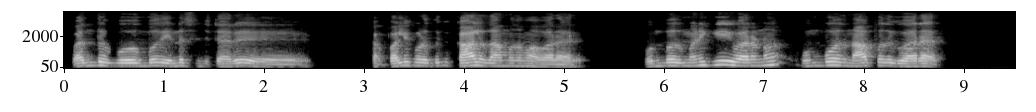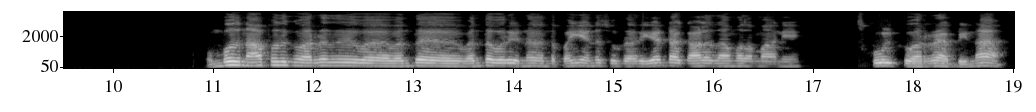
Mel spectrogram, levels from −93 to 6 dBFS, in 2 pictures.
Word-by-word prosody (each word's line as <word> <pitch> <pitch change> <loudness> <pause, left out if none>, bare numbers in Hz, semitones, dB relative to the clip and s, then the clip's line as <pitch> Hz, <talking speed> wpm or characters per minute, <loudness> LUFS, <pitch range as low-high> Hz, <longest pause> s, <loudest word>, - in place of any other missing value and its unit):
வந்து 160 +4 +1 0.2
போகும்போது 150 +2 +3
என்ன 150 +3 -1
செய்துட்டார்? 125 +2 -2 1.5
பள்ளிக்கூடத்துக்கு 155 +1 0
காலம் 160 0 +6
தாமதமாக 140 -3 -1
வருகிறார். 115 - 0 0.7
9 155 +4 +1
மணிக்கு 180 +5 0 0.2
வர 155 - +6
வேண்டும். 180 +5 -2 0.3
9:40க்கு 155 -2 +1
வருகிறார். 130 -3 +2 2.2
9:40க்கு 175 +2 +2
வர்றது 165 +1 -2 0.5
வந்த 140 +3 -4 0.5
வந்தவரு 150 +2 +1
இன்ன 140 +1 -5
அந்தப் 125 -1 -12
பையன் 145 +3 -3
என்ன 150 +2 -7
சொல்கிறார்? 130 -1 -4
ஏன்டா 155 0 -1
காலம் 140 0 -1
தாமதமாக 130 -2 -5
நீ 120 - -13 0.7
ஸ்கூலுக்கு 150 -2 -1
வருகிறாய் 130 +1 0
அப்படி 120 0 -6
என்றால், 150 -1 -1
150 Hz, 100 wpm, -23 LUFS, 135-160 Hz, 2.2 s, காலம்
